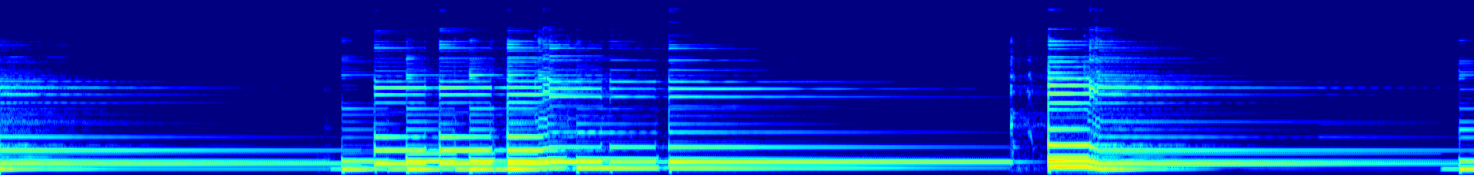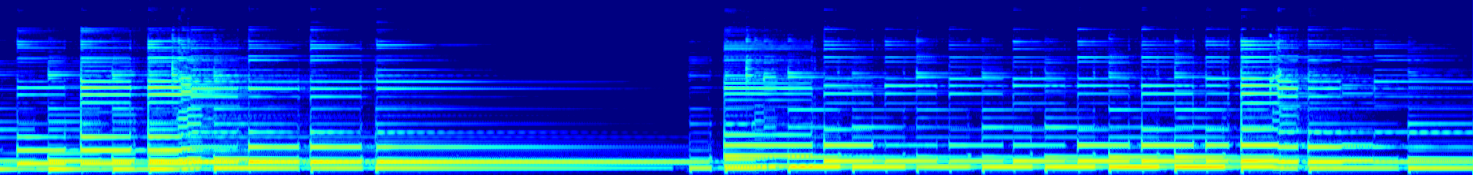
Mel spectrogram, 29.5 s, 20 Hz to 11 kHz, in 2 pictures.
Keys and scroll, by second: 1.7 KP_0, 3.3 KP_0, 5.1 ctrl+s, 6.9 s, 7.6 z, 10.5 shift+d, 11.7 s, 13.6 s, 18.8 ctrl+z, 20.6 alt+z, 21.2 Tab, 21.7 3, 23.9 Tab, 24.0 alt+z, 26.3 0.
